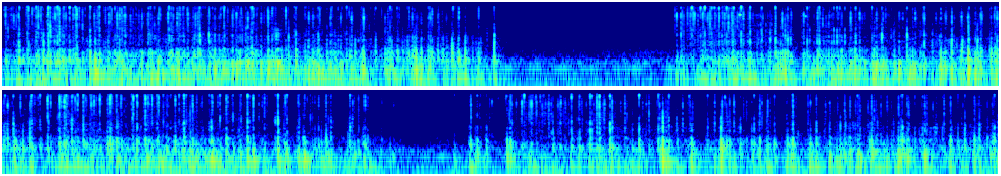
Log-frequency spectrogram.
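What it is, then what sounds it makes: Pebble-encrusted clutch bag being scratched. Long nails scratch the surface of a small, hard, metal-frame clutch bag covered in glued stone chips, standing open. The result is a dense, gritty, rasping scratch that is full across the range and brightest at the top, broken by two brief quiet pauses.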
